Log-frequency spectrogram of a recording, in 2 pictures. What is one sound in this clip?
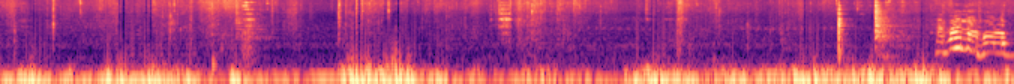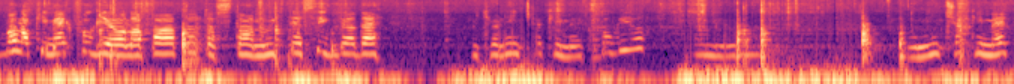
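A wooden peel scrapes and knocks against embers in an oven.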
